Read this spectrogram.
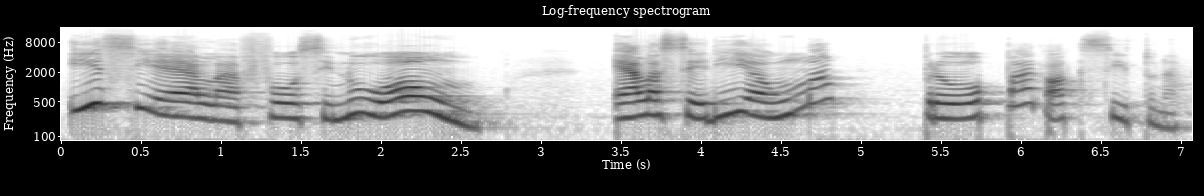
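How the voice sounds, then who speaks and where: A woman with a Brazilian Portuguese accent teaches a lesson that walks students through exam answers. Her voice sits fairly high, and she explains in a clear, patient way. She is recorded close to the microphone. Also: big pitch swings, a little mellow. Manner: clear, patient explaining, slows down to stress syllables.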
